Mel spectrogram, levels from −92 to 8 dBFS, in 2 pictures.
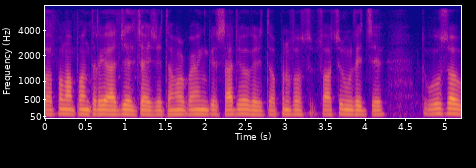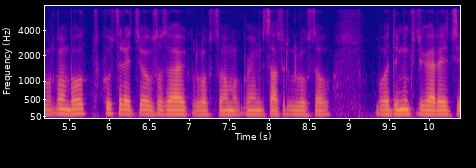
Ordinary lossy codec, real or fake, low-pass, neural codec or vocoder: none; fake; 7.2 kHz; codec, 24 kHz, 0.9 kbps, WavTokenizer, small release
